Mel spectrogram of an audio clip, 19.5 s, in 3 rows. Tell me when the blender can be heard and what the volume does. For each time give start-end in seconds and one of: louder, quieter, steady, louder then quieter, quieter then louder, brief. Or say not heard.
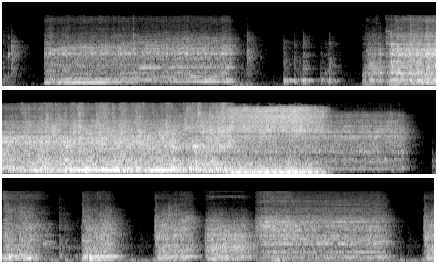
0.0-19.4 louder then quieter.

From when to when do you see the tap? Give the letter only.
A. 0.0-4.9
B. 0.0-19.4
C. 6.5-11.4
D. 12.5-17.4
C.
